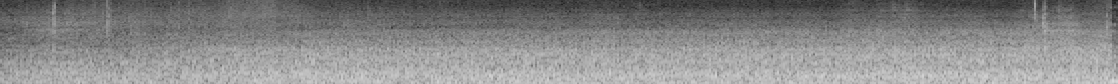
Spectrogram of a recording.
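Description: Icelandair airliner landing at Dublin airport, a continuous heavy rumbling jet roar that builds slightly and stays loud and steady with no voices.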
